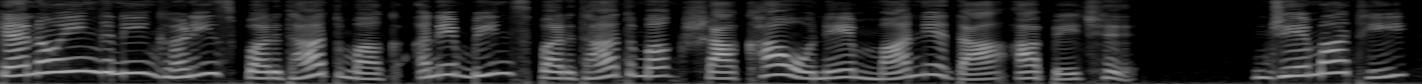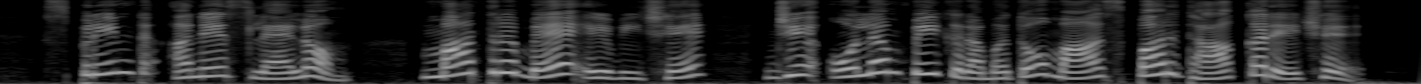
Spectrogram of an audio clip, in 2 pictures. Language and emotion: Gujarati, neutral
